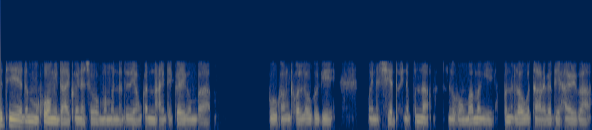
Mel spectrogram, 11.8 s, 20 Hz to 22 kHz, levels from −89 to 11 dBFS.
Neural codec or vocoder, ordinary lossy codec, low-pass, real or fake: none; none; 3.6 kHz; real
